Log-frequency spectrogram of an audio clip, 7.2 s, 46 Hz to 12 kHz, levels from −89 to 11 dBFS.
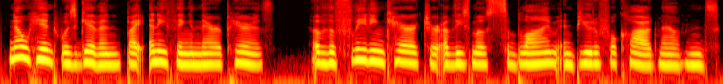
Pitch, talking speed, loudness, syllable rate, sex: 190 Hz, 175 wpm, -19 LUFS, 5.4 syllables/s, female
